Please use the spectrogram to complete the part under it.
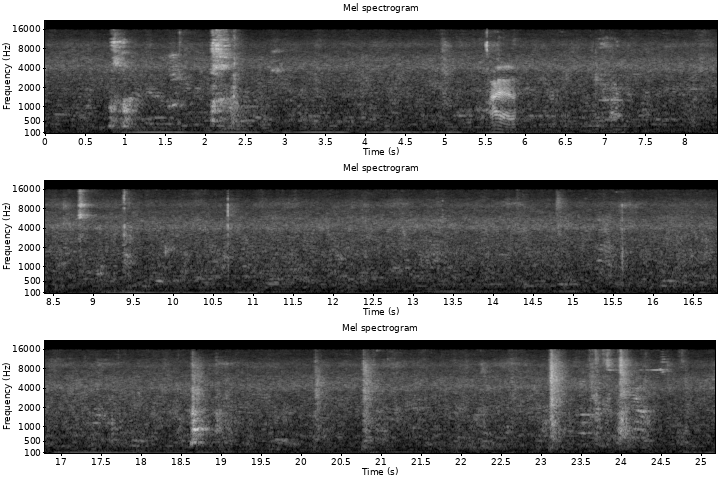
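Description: Chess pieces clack down on boards.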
